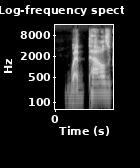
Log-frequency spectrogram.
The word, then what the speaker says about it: WebPals: Cody is partnership manager at WebPals Group. Is that how you say it? – That is right. Yes.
